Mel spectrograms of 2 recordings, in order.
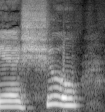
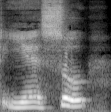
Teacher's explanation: there is no sh sound in Greek, only sa sound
